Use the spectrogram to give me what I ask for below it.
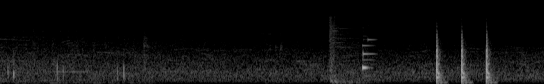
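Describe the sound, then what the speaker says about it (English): Three sharp knocks on a door in Genshin Impact ring out in quick succession near the end, after quieter footsteps and a few soft clunks in a hushed setting. "I'll go knock on the door"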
